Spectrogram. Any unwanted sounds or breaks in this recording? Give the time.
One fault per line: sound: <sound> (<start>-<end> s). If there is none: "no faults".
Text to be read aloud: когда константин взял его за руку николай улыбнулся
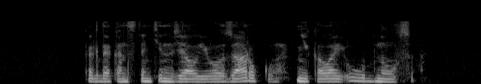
no faults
